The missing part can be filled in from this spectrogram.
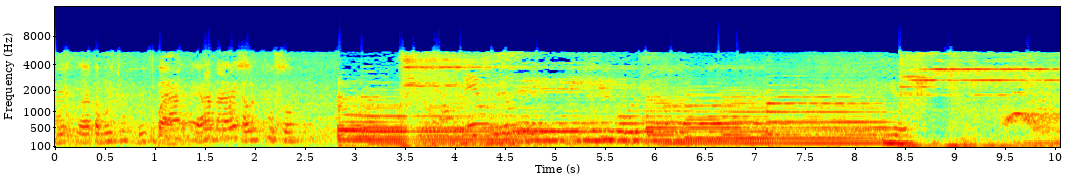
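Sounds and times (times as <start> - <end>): live band playing: 2.7 - 10.0.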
